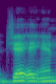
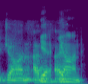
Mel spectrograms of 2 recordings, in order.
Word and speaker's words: Jan: thought it was yeah j-a-n is how you say it yeah i think it's jan it could be john john stoneroot so he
